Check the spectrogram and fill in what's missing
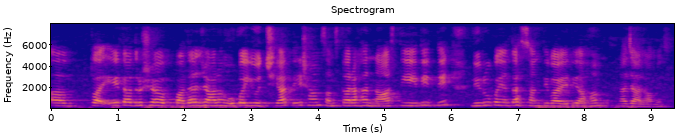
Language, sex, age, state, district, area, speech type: Sanskrit, female, 18-30, Andhra Pradesh, Chittoor, urban, spontaneous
